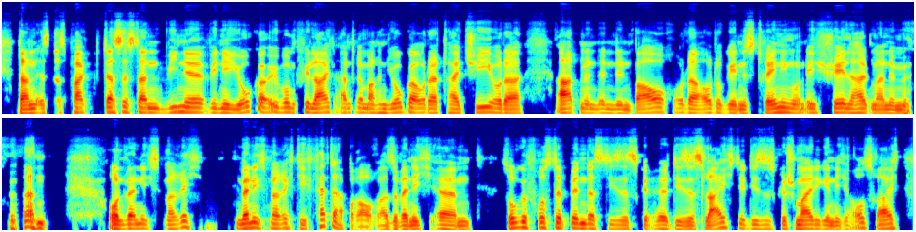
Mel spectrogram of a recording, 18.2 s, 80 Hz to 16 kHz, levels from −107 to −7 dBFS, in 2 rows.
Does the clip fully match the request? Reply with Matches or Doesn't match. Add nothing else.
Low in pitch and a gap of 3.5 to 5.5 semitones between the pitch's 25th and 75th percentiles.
Doesn't match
